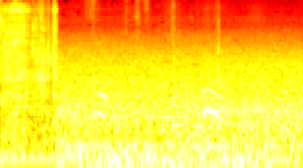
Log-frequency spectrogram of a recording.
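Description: A toddler girl babbles close by.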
